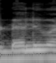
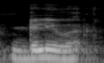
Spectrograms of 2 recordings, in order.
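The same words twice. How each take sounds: First: डिलीवर started with "deh"; wrong pronunciation. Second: डिलीवर started with short "dih"; correct pronunciation. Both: Shown as a demonstration. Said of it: "डिलीवर नहीं".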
